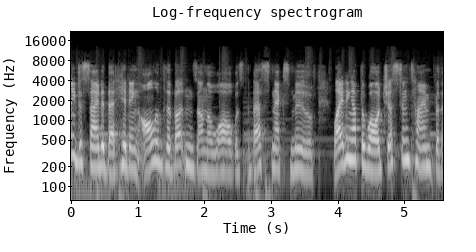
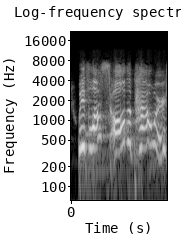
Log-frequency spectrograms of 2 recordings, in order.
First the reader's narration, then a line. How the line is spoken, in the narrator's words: Sayaka cried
